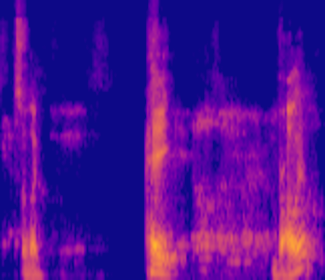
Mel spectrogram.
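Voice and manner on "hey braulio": "hey", a pause, then tune climbs and drops. Showing how the intro greeting is done, rise then fall across hey braulio. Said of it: "kind of like this, and then like comes down. ... Like the tonality comes up and then comes back down".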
